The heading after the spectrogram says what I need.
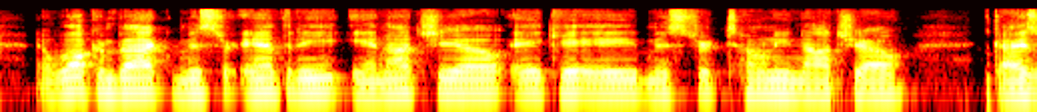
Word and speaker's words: Iannaccio: Iannaccio? Yeah, I'll give you that one. I'll give you that Okay. one. Tell me again how it's pronounced. No, it's pretty much perfect. I would say Iannaccio, but then Iannaccio.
